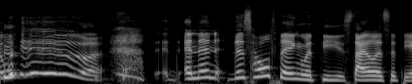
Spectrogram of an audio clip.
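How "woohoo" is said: high, laughing woohoo; mock cheer. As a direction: whoop playfully with a big pitch jump. Cheering the throuple idea.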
